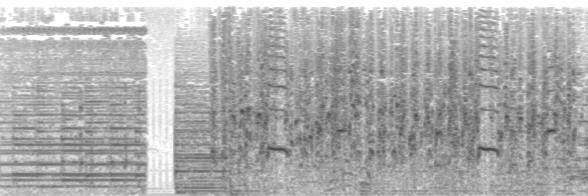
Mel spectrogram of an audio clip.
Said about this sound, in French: Je vais attraper ce gros coq-là.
